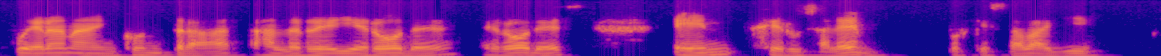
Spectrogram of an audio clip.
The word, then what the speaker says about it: Herodes: Todo esto podía pasar en Judea y en aquel momento el rey de Judea era Herodas, ¿cómo se dice? Rey Herodas. Herodes, Ah, Herodes. el rey Herodes, vale, porque nosotros en italiano decimos Herodes.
